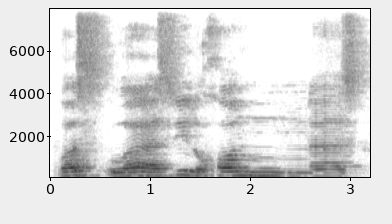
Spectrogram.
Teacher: سین کو جب ہم پڑھیں گے تو اس کی ساؤنڈ سیٹی کی آئے گی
